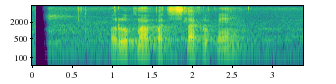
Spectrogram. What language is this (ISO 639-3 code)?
nep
